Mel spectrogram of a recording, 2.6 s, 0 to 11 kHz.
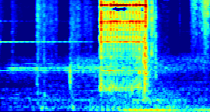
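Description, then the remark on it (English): A telephone rings at around 10:30 in the evening in a burst of rapid bell-like trills, fairly loud, over a low rumbling background with no voices. “At around 10:30 that evening, Ruth's phone rings.”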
